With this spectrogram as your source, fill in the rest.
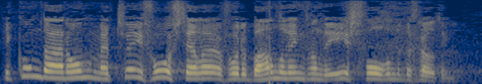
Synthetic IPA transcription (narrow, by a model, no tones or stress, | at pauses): ɪkːɔmdaːɾɔmːɛtʋejvʊːɹstɛləvʊːɹdəbəɦɑndəlɪŋvɑndəɪːɹstfɔlˠχəndəbəχrowtɪŋ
